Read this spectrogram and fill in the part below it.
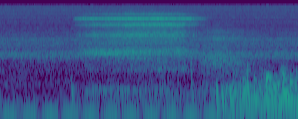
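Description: A scuba diver breathes in through a regulator with a hiss.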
